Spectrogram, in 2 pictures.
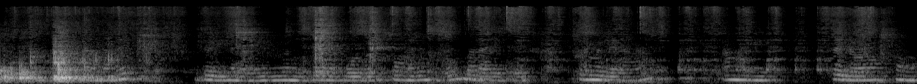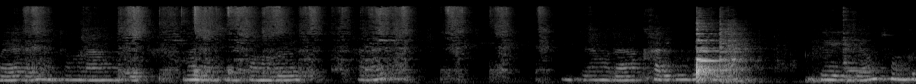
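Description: A woman talking while a metal bowl and cooking pot clink and scrape against each other, with a louder clatter about sixteen seconds in.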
